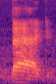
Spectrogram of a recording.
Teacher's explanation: be certain that we are pronouncing bag, and that there is time for those vocal cords to vibrate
